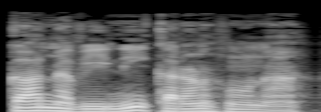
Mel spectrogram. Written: नवीनीकरण

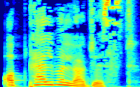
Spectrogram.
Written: ऑप्थैल्मोलॉजिस्ट

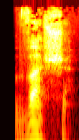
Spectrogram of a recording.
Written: वश

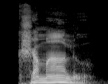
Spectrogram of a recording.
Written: क्षमालु

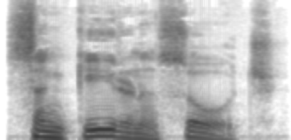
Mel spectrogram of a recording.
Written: संकीर्ण

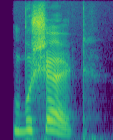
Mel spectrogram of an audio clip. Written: बुशर्ट

